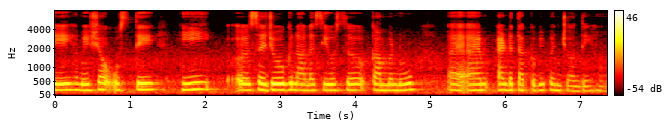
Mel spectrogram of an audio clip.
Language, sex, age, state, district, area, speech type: Punjabi, female, 18-30, Punjab, Bathinda, rural, spontaneous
